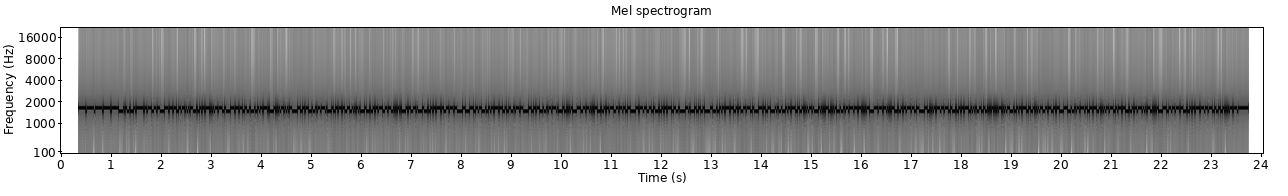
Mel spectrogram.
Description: RTTY (45.45 baud, 170 Hz shift), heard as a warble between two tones, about 1550 Hz centre. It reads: 09106 67918 36650 30243 04323 21590 78150 34906 02518 85385 72792 86364 16916 25417 48466 86009 27671 64901 17861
